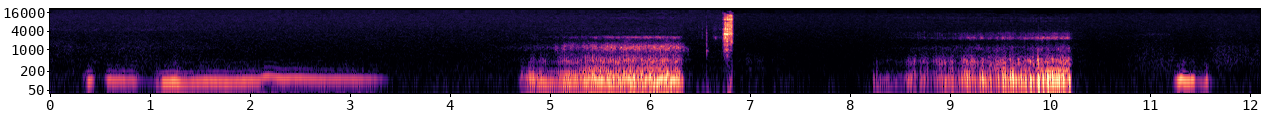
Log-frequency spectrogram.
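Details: Rottweiler dog snoring in the middle of the night: low rumbling snores during sleep breathing, with quieter pauses between.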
